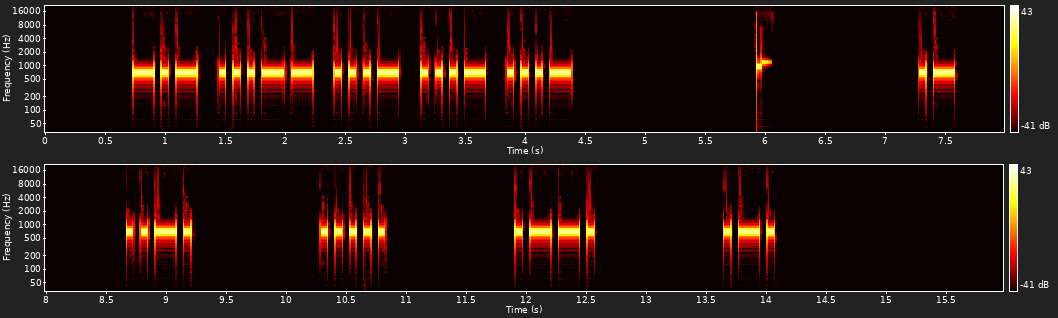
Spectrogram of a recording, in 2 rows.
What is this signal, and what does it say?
Morse code, heard as a keyed tone, about 20 wpm, spaced as for 10 wpm, 700 Hz. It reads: K3VVV AF5PR
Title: USA Call Signs - 5 Characters - 6x Character Spacing - 20wpm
